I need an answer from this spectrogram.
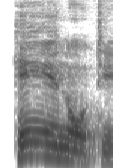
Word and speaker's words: knot: you know it not k n o t not n o t not k n o t not both are pronounced same k n o t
